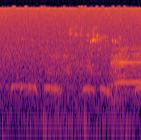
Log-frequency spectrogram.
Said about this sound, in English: I can hear the wood pigeon.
